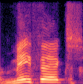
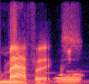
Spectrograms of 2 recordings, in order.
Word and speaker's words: Mafex: Acceptable ways to pronounce that are Mayafex or Mafex.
